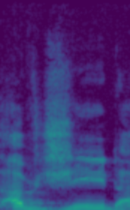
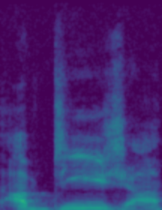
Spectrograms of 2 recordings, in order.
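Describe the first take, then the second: First: The middle sounds come out as jee-da. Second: The middle sounds come out as dee-ja. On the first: The speaker calls it wrong. "I thought it was Avjida" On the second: The speaker calls it right. "It's Avdija"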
